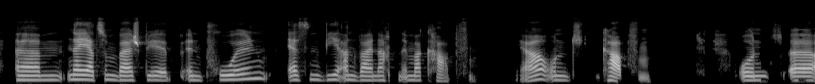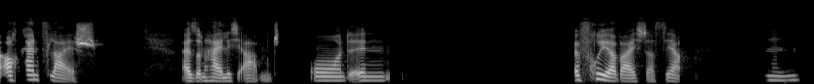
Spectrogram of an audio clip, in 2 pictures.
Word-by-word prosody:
Ähm, 205 -1 +1
na 225 0 +3
ja, 215 -2 +6
zum 215 0 -5
Beispiel 200 -1 +3
in 200 -2 -5
Polen 235 +8 -2 0.2
essen 210 0 -4
wir 220 0 -3
an 205 -2 -3
Weihnachten 195 0 -2
immer 195 -1 -2
Karpfen, - - -7 0.4
ja 230 - +3
und 200 -4 -5 0.2
Karpfen. - - +3 0.8
Und, 195 +1 -1 0.3
äh, 190 0 +5
auch 200 +1 +6
kein 220 -1 +4
Fleisch 480 +3 +4 0.7
also, 155 +1 +2
an 170 - -6
Heiligabend. 160 -1 -1 0.3
Und 185 -1 -2
in 185 0 -3 1.9
Früher 225 -10 +3
war 150 -2 +3
ich 145 - -4
das, - - -7
ja. - - -3 0.8
Mhm. 195 +1 -10
200 Hz, 120 wpm, -24 LUFS, 185-215 Hz, 1.9 s, ja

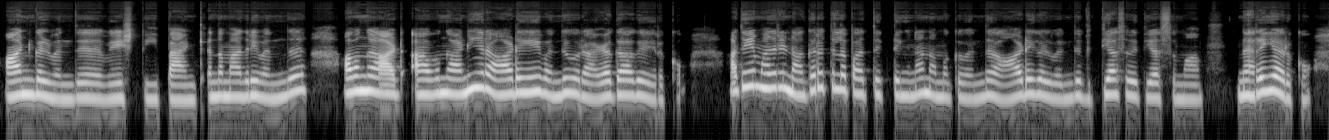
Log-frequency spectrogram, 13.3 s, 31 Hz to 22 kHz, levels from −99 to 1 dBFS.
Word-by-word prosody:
ஆண்கள் 260 -1 +4
வந்து 210 +2 -4 0.3
வேஷ்டி, 215 -1 -5 0.2
பேண்ட் 205 0 -2
அந்த 240 +1 +1
மாதிரி 240 +1 +1
வந்து 235 +7 -1 0.5
அவங்க 310 +1 +7 0.2
ஆட் 135 -1 0 0.2
அவங்க 275 +2 +2
அணியிற 345 +5 +5 0.2
ஆடையே 290 +2 +3
வந்து 250 +3 -1
ஒரு 240 -3 -2
அழகாக 250 +3 0 0.2
இருக்கும். 200 +10 -17 0.5
அதே 370 +1 +2
மாதிரி 355 +1 +3
நகரத்துல 330 +6 -1
பாத்துக்கிட்டீங்கன்னா, 255 -1 -5
நமக்கு 230 -1 -7
வந்து 225 +4 -5 0.2
ஆடைகள் 255 -1 -1
வந்து 215 +3 -6
வித்தியாச 265 +5 -3
வித்தியாசமா 220 -2 -8 0.5
நெறையா 285 +4 +4
இருக்கும். 205 0 -13
250 Hz, 125 wpm, -22 LUFS, 225-275 Hz, 0.5 s, அவங்க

